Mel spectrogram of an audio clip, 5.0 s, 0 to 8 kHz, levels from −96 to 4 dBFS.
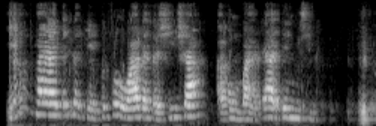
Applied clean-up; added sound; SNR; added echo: neural mask model DeepFilterNet 3.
